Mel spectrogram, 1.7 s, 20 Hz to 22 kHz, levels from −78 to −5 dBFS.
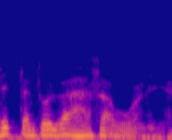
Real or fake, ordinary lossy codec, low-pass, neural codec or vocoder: real; Opus, 32 kbps; 19.8 kHz; none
